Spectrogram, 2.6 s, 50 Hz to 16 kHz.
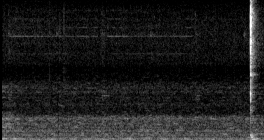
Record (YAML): cough_length: 2.6 s
cough_amplitude: 12504
cough_signal_mean_std_ratio: 0.25
survey_phase: beta (2021-08-13 to 2022-03-07)
age: 65+
gender: Female
wearing_mask: 'No'
symptom_none: true
symptom_onset: 13 days
smoker_status: Never smoked
respiratory_condition_asthma: false
respiratory_condition_other: false
recruitment_source: REACT
submission_delay: 2 days
covid_test_result: Negative
covid_test_method: RT-qPCR
influenza_a_test_result: Negative
influenza_b_test_result: Negative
